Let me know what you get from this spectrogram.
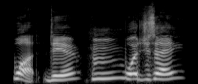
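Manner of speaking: put-on a proper old lady leading the inquiry; prim lady voice. A narrator's reading. Mary Mabel asks Birdie.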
